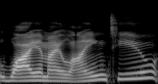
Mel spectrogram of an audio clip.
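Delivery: sudden, theatrical, yelled-out outburst. Recalling a performer's bit, the speaker acts out the performer's shout. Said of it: "But he shouts".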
